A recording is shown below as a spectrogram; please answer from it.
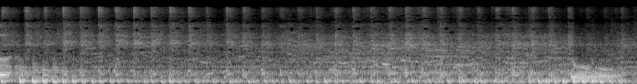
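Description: Lion dance percussion playing a fast, even beat, with a man's voice briefly at the start and again near the end.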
